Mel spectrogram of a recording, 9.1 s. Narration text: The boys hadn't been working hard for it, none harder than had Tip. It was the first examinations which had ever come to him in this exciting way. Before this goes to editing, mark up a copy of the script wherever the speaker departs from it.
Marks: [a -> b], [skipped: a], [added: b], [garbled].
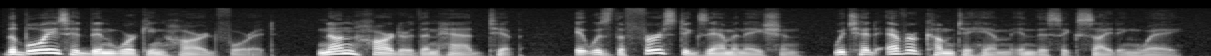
The boys [hadn't -> had] been working hard for it, none harder than had Tip. It was the first [examinations -> examination] which had ever come to him in this exciting way.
